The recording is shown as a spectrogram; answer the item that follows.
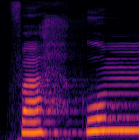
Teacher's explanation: Karena mim sukun menghadapi huruf ba, maka mim sukun dibunyikan dengan dengungan. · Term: ikhfa syafawi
